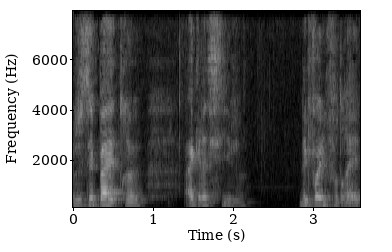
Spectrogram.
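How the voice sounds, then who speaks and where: Slow-paced with a dark, mellow tone, a woman speaks with vocal fry and ordinary pitch variation. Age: 80s+. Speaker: retired midwife. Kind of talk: testimony. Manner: halting.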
